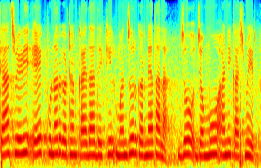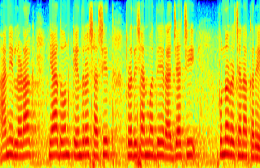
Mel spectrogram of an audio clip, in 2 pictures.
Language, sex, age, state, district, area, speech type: Marathi, female, 45-60, Maharashtra, Buldhana, rural, read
